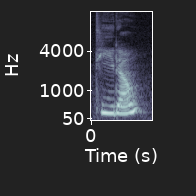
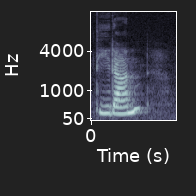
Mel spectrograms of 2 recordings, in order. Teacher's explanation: in Portuguese, you hear a soft nasal sound whereas in Spanish it's a distinct N.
